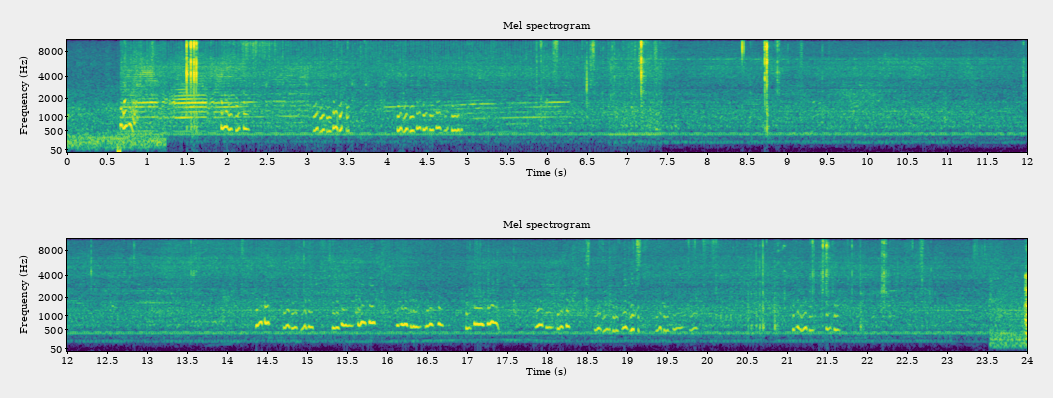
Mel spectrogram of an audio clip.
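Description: A faint steady whine with scattered light clicks and short warbling chirps.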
